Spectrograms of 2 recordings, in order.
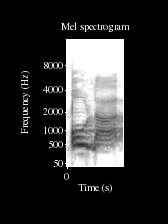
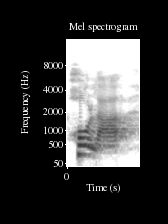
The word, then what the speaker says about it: hola: a little pronunciation reminder remember that you don't pronounce the ages when they come at the beginning of a word like hola is hola and not hola just like Aura is not hora okay Perfecto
